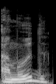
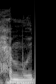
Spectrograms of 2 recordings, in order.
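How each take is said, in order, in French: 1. Le nom se prononce à la française. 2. Le nom se prononce à l'arabe. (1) "j'ai une éducation très française. Donc, moi, c'est [name]" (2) "si tu veux le prononcer à l'arabe, tu dis Hamoud"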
